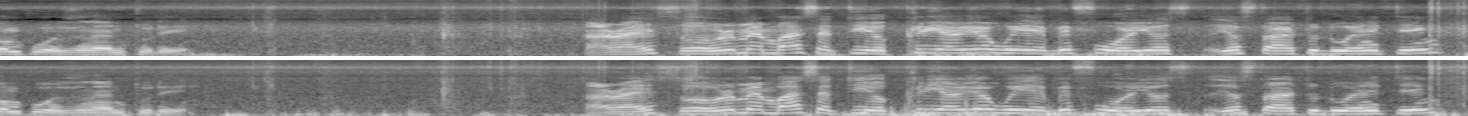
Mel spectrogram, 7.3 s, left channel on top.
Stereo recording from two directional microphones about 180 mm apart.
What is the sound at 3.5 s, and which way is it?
Speech, 40° right (ahead or behind).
